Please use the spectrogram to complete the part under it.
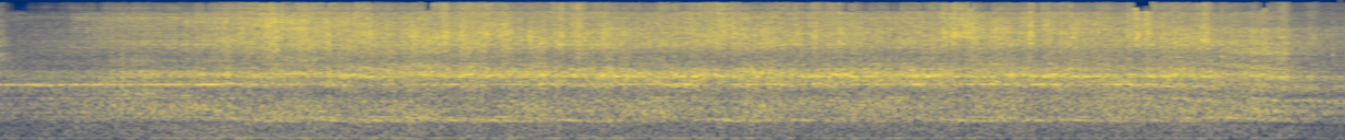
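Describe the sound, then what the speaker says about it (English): An LNER Azuma express from Edinburgh to London King's Cross runs through Doncaster station on the East Coast Main Line, a loud, steady rush of wheels and rail noise with a faint high whine, sustained close by throughout. "Pass through now is an LNER Azuma from Edinburgh to London King's Cross."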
